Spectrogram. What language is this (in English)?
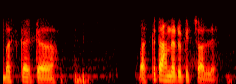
Telugu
